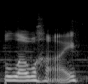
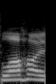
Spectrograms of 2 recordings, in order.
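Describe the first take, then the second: First: The name ends with a 'high' sound. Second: The name ends with a 'ha' sound. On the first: "It's pronounced like blowhigh? Fine" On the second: "I think saying blaha is funny"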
